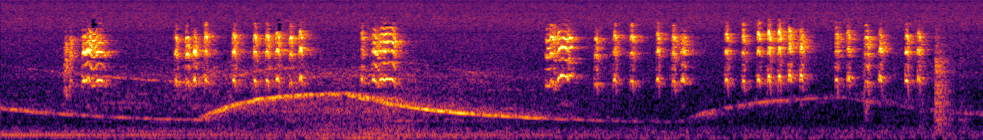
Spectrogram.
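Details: Pet red-whiskered bulbul performing its "rò" chatter at home: clusters of short grating notes in bursts. A loud rising and falling siren-like wail runs beneath much of it.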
